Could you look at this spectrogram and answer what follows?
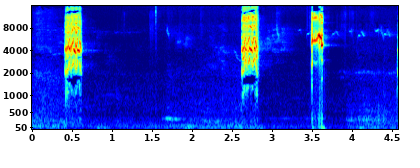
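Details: Harsh, rasping screeches from a green-cheeked conure, four short bursts spaced one to two seconds apart against a silent background.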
